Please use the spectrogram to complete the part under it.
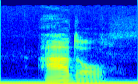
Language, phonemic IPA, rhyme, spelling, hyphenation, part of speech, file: Dutch, /ˈaːdəl/, -aːdəl, adel, adel, noun, Nl-adel.ogg
- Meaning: 1. nobility (class of people) 2. nobility (quality of being noble)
